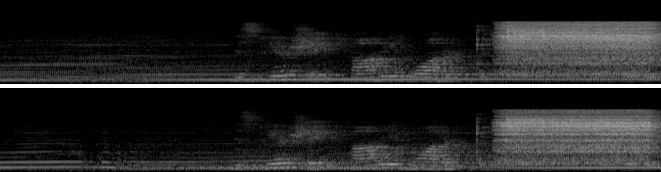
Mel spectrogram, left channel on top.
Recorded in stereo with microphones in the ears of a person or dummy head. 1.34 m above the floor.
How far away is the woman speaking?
About 1.4 m.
